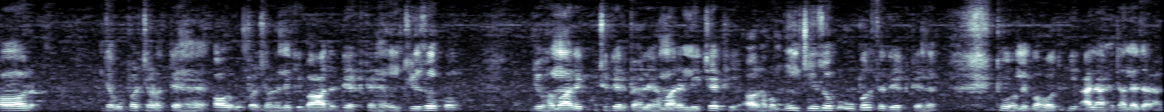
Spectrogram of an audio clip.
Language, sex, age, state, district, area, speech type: Urdu, male, 30-45, Uttar Pradesh, Gautam Buddha Nagar, urban, spontaneous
